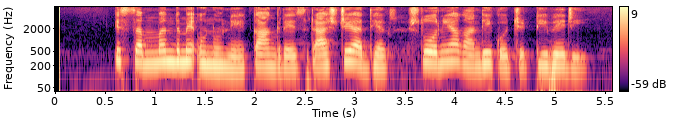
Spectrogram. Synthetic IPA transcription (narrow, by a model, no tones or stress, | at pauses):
ɪsːɐ̃mbə̃nd̪ʱmẽʔʊnɦõːnekãːŋɡɾeːsɾaːʃʈɾijəɐd̪ʱjəkʃsoːnijaɡãːnd̪ʱikot͡ʃɪʈʰːibʱeːd͡ʒiː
